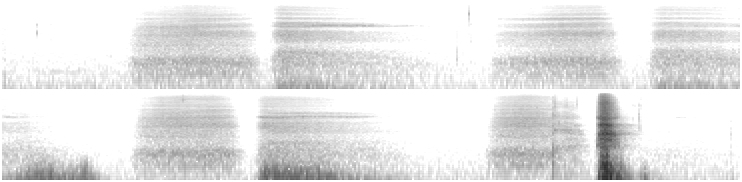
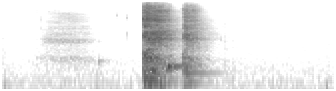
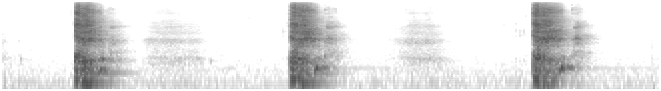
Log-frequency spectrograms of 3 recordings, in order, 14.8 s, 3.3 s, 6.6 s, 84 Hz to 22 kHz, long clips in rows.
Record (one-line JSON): {"exhalation_length": "14.8 s", "exhalation_amplitude": 31002, "exhalation_signal_mean_std_ratio": 0.16, "cough_length": "3.3 s", "cough_amplitude": 10748, "cough_signal_mean_std_ratio": 0.28, "three_cough_length": "6.6 s", "three_cough_amplitude": 14051, "three_cough_signal_mean_std_ratio": 0.3, "survey_phase": "alpha (2021-03-01 to 2021-08-12)", "age": "18-44", "gender": "Female", "wearing_mask": "No", "symptom_none": true, "symptom_onset": "12 days", "smoker_status": "Never smoked", "respiratory_condition_asthma": true, "respiratory_condition_other": false, "recruitment_source": "REACT", "submission_delay": "1 day", "covid_test_result": "Negative", "covid_test_method": "RT-qPCR"}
